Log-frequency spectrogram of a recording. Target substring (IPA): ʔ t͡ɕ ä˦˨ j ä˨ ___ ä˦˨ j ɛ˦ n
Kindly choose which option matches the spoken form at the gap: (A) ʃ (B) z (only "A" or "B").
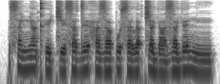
B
